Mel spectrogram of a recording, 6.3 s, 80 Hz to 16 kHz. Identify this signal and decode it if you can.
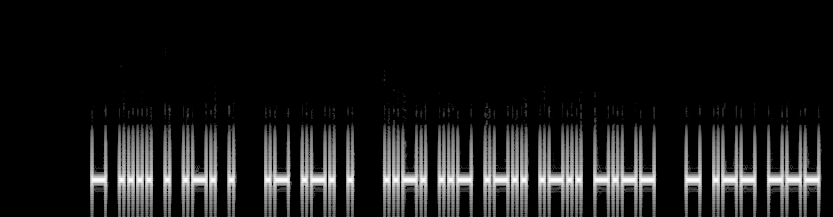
Morse code, heard as a keyed tone, about 34 wpm, 700 Hz. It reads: THERE ARE FULLY TWO
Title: Sentences from Top 1300 Words 35wpm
